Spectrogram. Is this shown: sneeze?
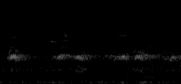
no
